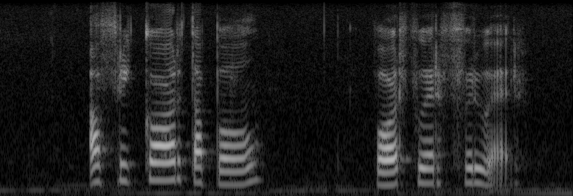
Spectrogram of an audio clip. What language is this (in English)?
Afrikaans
